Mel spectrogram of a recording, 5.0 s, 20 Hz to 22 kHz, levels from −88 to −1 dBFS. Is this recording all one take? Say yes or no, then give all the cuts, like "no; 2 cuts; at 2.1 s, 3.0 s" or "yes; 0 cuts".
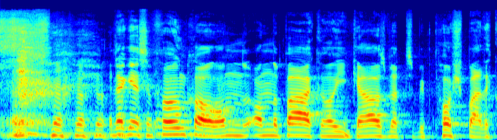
yes; 0 cuts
